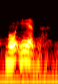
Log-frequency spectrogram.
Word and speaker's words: moed: It is the word moed. Or moed. – I want to share that word with you because it's one word. – There's an ayin, which is unpronounced. – Or moed. – M-O, and this is that unpronounced ayin. E-D-H.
